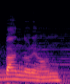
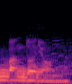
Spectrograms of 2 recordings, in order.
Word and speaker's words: bandoneon: Che bellezza Parlaci del bando neon Me l'avevi promesso ci siamo lasciati in sospeso certo la pronuncia esatta del nome bando Gon Gon molti lo chiamano bandoneon bandoneon il la pronuncia esatta è bandonion benissimo il cultore del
